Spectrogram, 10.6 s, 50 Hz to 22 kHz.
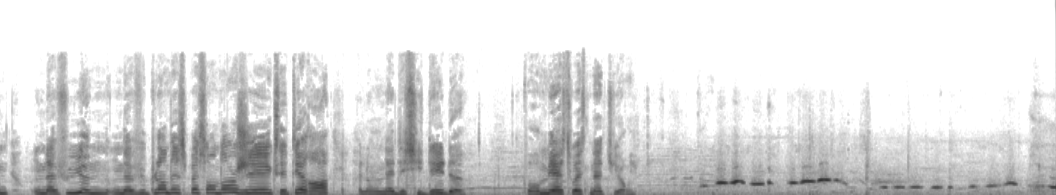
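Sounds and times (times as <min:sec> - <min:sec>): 
speech: 0:00.0 - 0:06.5
person whistling a lively tune: 0:07.0 - 0:10.5.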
